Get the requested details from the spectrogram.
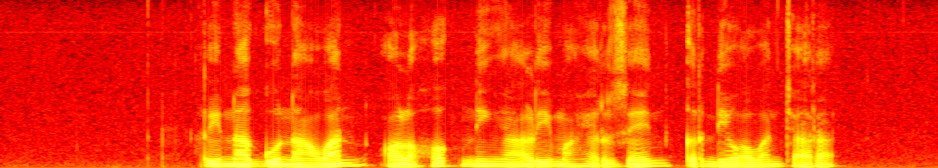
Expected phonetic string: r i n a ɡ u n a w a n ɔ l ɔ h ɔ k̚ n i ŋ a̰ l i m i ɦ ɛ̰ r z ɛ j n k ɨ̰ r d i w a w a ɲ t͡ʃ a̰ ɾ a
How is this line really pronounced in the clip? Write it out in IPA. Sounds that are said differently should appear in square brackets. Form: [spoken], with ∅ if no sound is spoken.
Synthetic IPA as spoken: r i n a ɡ u n a w a n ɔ l ɔ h ɔ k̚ n i ŋ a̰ l i m [a] ɦ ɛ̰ r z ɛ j n k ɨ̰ r d i w a w a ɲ t͡ʃ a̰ ɾ a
